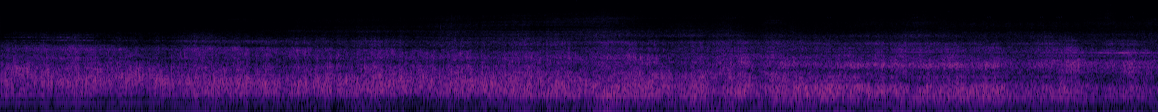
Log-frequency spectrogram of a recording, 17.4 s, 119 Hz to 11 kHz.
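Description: Erickson S-64 Air-Crane firefighting helicopter flying, its rotors and turbines making a steady drone that eases off slightly near the end.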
